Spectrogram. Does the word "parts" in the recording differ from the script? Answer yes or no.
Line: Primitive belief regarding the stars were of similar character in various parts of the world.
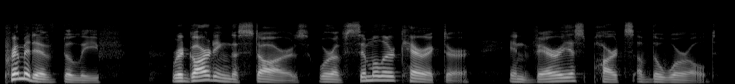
no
